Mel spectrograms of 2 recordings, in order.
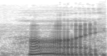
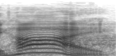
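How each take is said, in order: First: Flat hi. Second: Bright hi. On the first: Preacher contrasting two greetings, a flat falling hi. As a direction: say "Hi" flatly, the tone falling away. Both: Shown as a demonstration. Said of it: "that's different from me going".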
